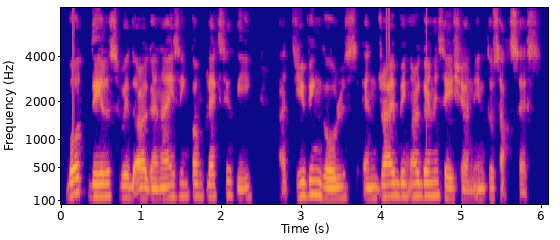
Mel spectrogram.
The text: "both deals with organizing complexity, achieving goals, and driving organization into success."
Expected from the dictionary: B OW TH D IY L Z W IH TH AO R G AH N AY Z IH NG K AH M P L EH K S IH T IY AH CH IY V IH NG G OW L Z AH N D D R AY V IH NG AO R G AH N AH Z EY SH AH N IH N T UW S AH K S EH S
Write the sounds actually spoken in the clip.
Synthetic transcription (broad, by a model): B OW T D IY L S W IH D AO R G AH N AY S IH NG K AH M P L EH K S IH T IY AH CH IY V IH NG G OW L S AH N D D R AY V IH NG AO R G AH N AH S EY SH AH N IH N T UW S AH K S EH S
